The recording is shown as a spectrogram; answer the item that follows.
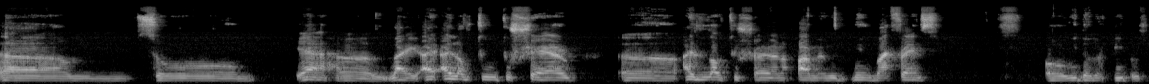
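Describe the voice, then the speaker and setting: This man talks at a very slow pace in a fairly low voice with monotone, flat intonation. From Italy (Naples, raised in Rome). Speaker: language test candidate. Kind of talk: mock speaking exam interview. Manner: halting, many repetitions and fillers.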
